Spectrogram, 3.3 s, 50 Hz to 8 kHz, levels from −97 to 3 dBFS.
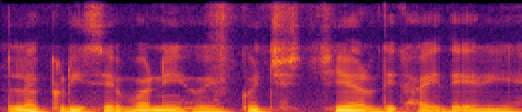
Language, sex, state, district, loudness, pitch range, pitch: Hindi, male, Himachal Pradesh, Shimla, -16 LUFS, 115-130 Hz, 125 Hz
